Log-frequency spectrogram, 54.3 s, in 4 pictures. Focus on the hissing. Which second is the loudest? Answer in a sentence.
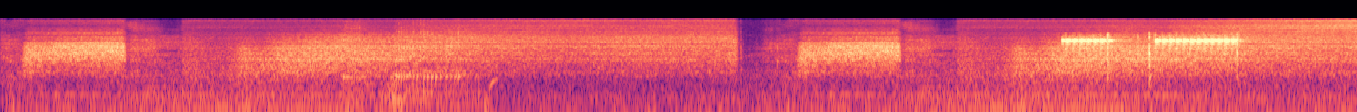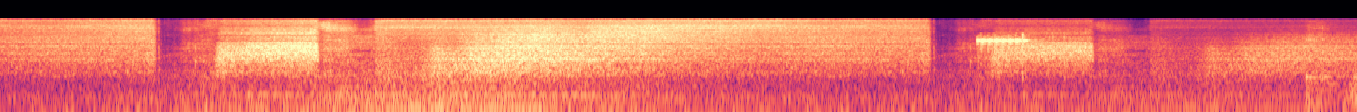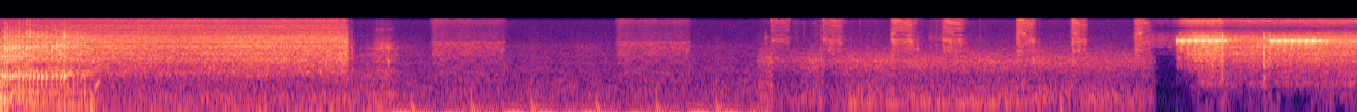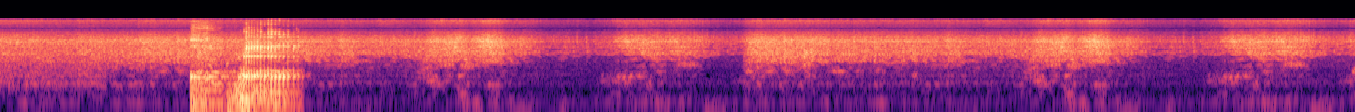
The loudest moment of the hissing is at 19 seconds.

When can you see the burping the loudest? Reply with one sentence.
The volume of the burping peaks at 43 seconds.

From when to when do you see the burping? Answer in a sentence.
You can hear the burping from 3.4 to 5.0 s, from 26.6 to 28.1 s and from 42.6 to 43.8 s.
